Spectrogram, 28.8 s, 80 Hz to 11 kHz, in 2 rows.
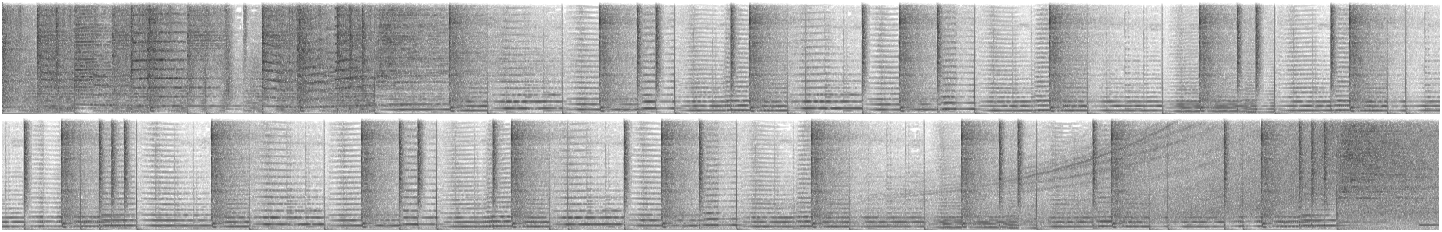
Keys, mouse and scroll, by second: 1.8 click, 7.4 click, 8.9 click, 10.7 click, 15.4-16.0 scroll down 1, 16.5-17.0 scroll up 1, 18.0 click, 19.0 right click, 20.0 click, 21.4-28.7 drag.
